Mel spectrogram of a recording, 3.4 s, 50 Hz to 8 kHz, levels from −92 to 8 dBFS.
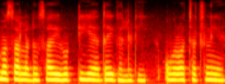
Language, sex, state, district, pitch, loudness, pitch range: Rajasthani, female, Rajasthan, Nagaur, 205 Hz, -13 LUFS, 200-215 Hz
